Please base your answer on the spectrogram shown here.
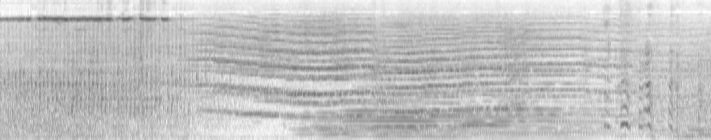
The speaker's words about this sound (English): Oh, here's a cab. Taxi!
